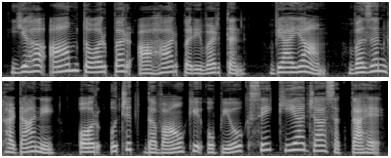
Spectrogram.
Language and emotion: Hindi, neutral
